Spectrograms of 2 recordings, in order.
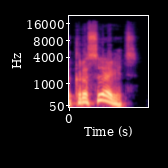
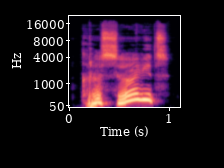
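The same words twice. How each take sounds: First: Said in the usual way. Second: Put-on higher girlish voice, rising question; doubtful echo. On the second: A narrator's reading. Girl echoes him with doubt.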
